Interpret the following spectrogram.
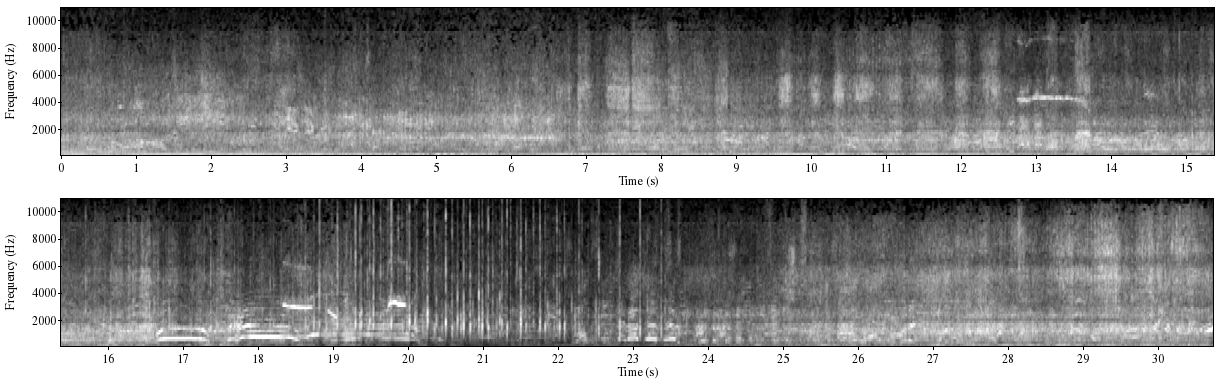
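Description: Banger race cars' engines running and revving around a shale oval, over spectators' voices. About halfway through, the engine noise falls away, leaving crowd chatter, a few high rising-and-falling sounds and some rattling clicks.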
